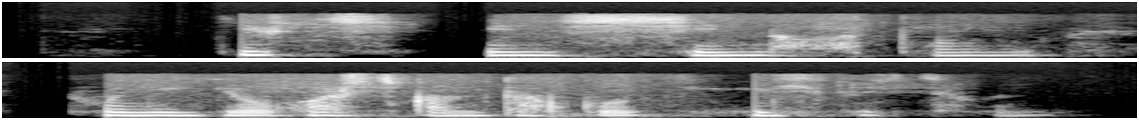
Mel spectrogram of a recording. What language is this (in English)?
Mongolian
